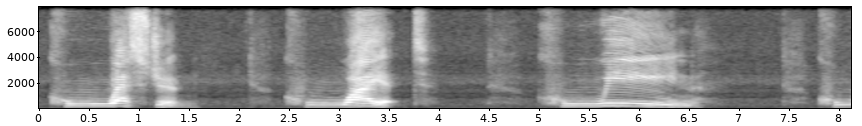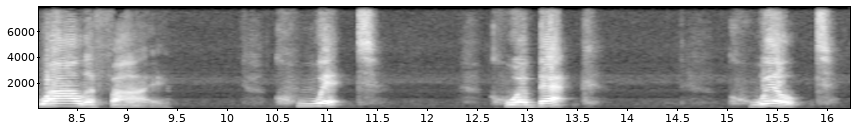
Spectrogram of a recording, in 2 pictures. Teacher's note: Q sounds are made with the K sound, k, and the W sound, w, put together.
